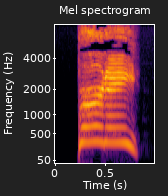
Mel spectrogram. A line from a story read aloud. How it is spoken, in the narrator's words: She shouts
